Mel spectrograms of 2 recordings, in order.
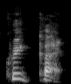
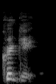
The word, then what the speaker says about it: Cricut: So it's Cricut, not Cricket, but it's pronounced Cricut or Cricket, something like that.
